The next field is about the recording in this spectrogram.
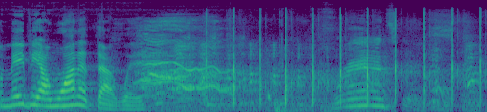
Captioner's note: laughter; laughter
